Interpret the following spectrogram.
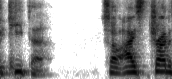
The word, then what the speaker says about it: Keita: Because in Egyptian or in Arabic, they say Keita.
